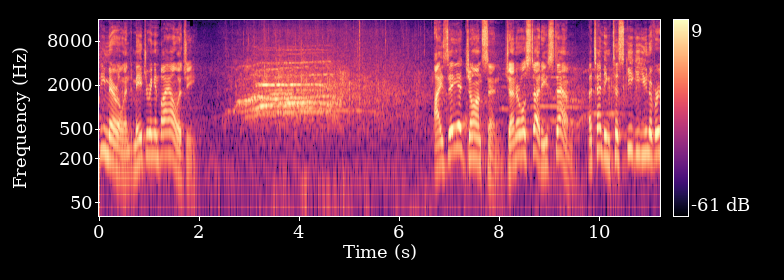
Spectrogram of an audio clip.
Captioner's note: applause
